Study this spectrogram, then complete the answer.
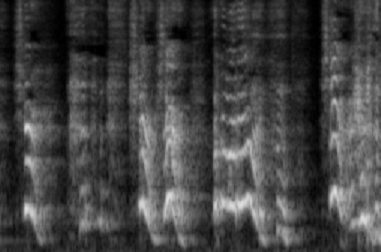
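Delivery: very high, loud, laughing put-on voice; hammed-up falsetto agreeableness breaking into laughs; forced okay act. Mocking herself answering a friend, forced okay act. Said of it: "I'm trying to act like it".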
